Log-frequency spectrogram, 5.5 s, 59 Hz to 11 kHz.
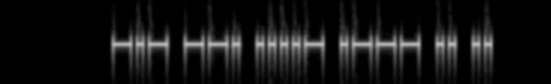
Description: Morse code, heard as a keyed tone, about 20 wpm, 700 Hz. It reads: KG4JII
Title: USA Call Signs - 6 Characters - 2x Character Spacing - 20wpm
